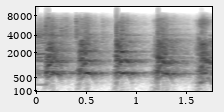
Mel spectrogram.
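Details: Pembroke Welsh Corgi, a pet dog, barking while waiting to taste test a hard cheese chew: five sharp barks spaced about every 0.4 seconds.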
